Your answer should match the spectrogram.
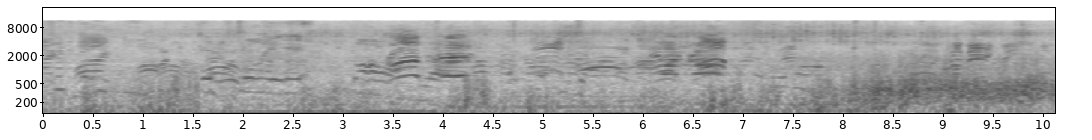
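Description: Players and spectators shouting and calling across a soccer field during play: many short, distant calls throughout. A steady low hum runs beneath them and stops about eight seconds in, after which a rushing noise takes over near the end.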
